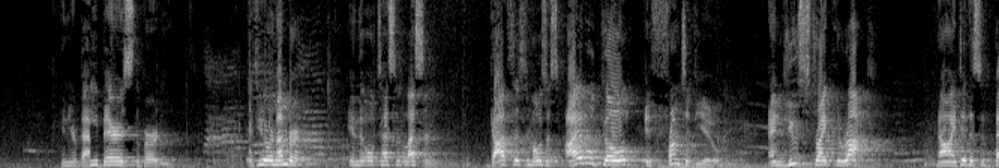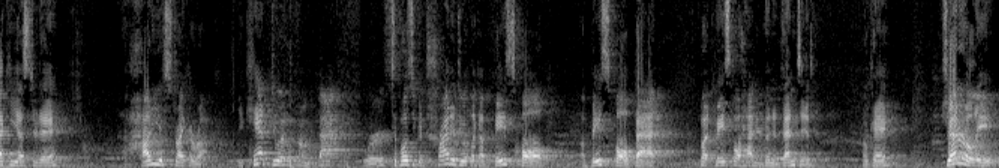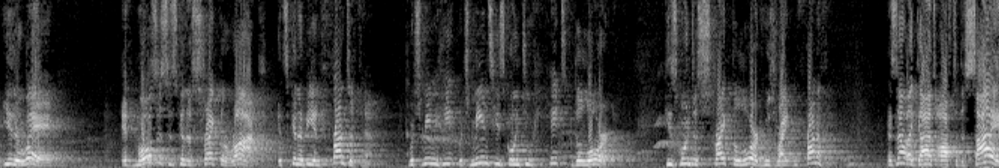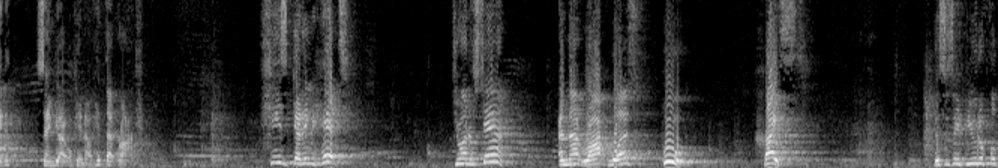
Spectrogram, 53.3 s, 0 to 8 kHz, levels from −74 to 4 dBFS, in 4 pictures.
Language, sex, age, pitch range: English, male, 30-49, 180-235 Hz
